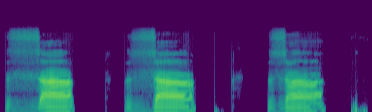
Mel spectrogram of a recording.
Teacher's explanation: زا میں سیٹی کی آواز ہوگی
